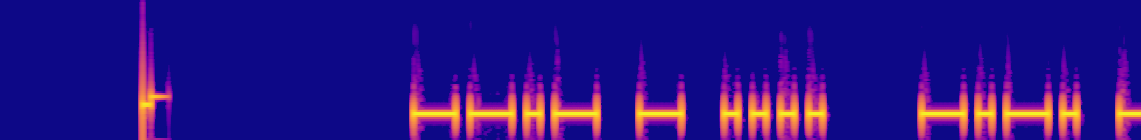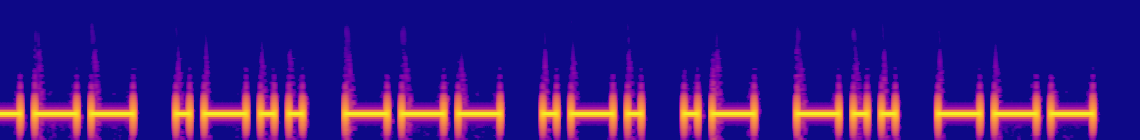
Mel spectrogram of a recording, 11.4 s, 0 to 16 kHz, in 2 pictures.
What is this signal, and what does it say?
Morse code, heard as a keyed tone, about 17 wpm, 700 Hz. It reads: QTH COLORADO
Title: Practice QSO - Exchange 1 - Beginning - 17wpm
